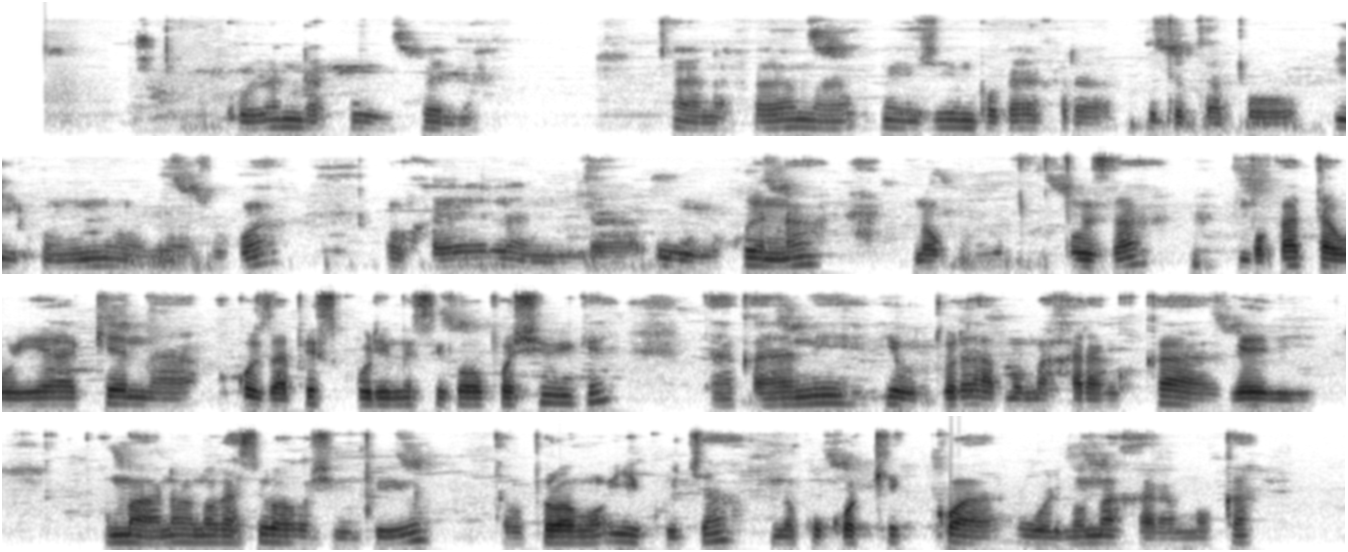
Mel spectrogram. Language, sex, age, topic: Oshiwambo, male, 18-24, agriculture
